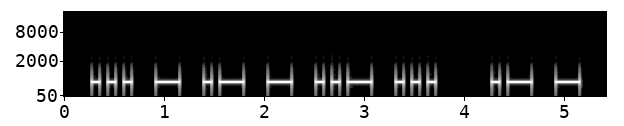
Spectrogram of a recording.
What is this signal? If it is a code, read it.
Morse code, heard as a keyed tone, about 15 wpm, 700 Hz. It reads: STATUS AT
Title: Sentences from Top 1400 Words 15wpm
